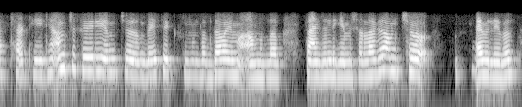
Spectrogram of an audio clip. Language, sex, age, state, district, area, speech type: Kashmiri, female, 18-30, Jammu and Kashmir, Kupwara, rural, conversation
